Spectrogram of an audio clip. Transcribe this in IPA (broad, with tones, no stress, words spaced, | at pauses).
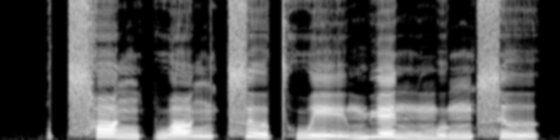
t͡sʰɑ˥˩ŋpwɑ̰˨˩ŋ t͡sɤ˥˩t̪ʰwḛ˨˩ɪ̯mɥɛ˥˩nmʊ˧˥ŋ sɹ̩˥˩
